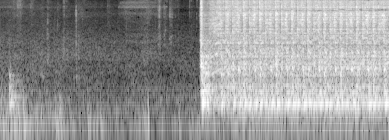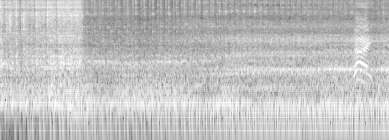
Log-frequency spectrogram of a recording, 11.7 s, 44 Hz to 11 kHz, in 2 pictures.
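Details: Wood-Mizer LT35HD sawmill engine after a no-start with clicking (suspected fuel solenoid) and a blown fuse in the control panel, now jumpered: quiet, then catches at once and settles into a steady, even idle; normal start.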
